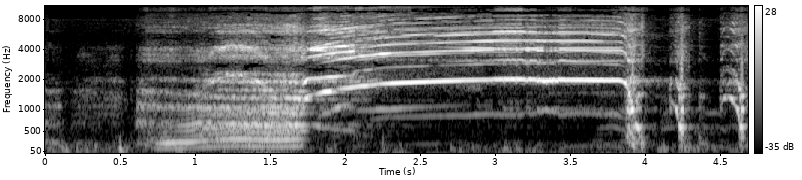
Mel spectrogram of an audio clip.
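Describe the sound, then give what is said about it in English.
An elk bugle call: a low, guttural groan that rises into a long, high, whistling scream held for a couple of seconds before cutting off, followed by a few short grunts. “You got that low guttural, and then you go into the scream.”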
